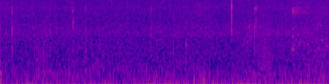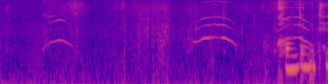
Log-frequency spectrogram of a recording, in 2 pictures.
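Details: Newborn Munchkin kitten, five days old, its umbilical cord just fallen off, mewing as it is made to cry; a few high arched mews come late in the clip over low hum and rustling, with handling noises.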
